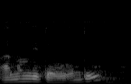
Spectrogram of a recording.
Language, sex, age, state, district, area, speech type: Odia, male, 60+, Odisha, Jagatsinghpur, rural, spontaneous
